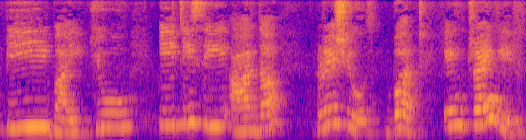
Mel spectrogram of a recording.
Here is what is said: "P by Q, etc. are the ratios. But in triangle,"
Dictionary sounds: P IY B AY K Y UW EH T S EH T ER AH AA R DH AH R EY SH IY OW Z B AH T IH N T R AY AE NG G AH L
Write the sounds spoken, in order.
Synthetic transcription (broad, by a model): P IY B AY K Y UW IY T IY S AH AA R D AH R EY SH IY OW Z B AH T IH N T R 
